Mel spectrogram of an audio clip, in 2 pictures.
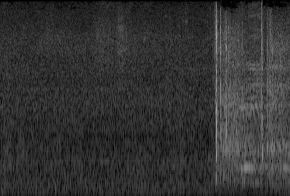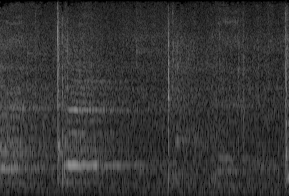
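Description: Tennis rally on a grass court: four sharp racket strikes on the ball, starting about three seconds in with the serve. Short voiced grunts from a player follow the first and third strikes.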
